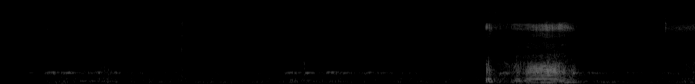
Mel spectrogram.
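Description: Quiet room with soft nasal breathing, then one louder rattling, whistling snore from a flat-faced small dog.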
